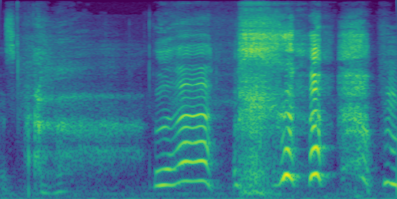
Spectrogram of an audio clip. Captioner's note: gasping; laughs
